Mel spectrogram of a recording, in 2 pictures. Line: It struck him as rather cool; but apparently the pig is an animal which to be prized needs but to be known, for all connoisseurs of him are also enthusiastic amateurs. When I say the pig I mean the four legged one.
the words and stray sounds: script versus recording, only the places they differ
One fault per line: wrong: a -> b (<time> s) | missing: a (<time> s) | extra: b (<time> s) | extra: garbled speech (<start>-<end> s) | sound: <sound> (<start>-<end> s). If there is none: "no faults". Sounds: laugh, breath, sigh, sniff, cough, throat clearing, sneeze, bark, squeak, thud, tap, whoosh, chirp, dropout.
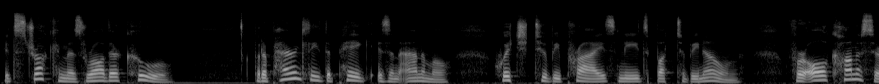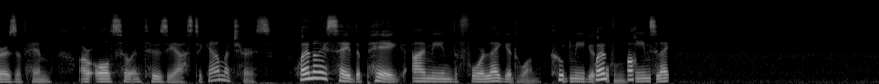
extra: garbled speech (14.3-15.5 s)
